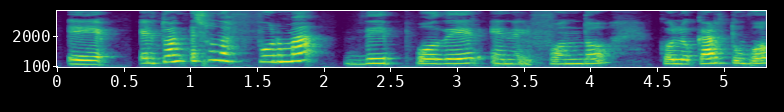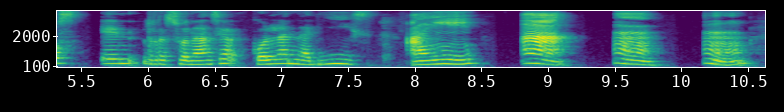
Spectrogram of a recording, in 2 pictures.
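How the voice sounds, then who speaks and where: A middle-aged woman, teaching a vocal technique lesson and demonstrating sounds as she explains. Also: fairly high pitch. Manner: demonstrative, with sung vowel and animal-sound examples. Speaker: voice coach.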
